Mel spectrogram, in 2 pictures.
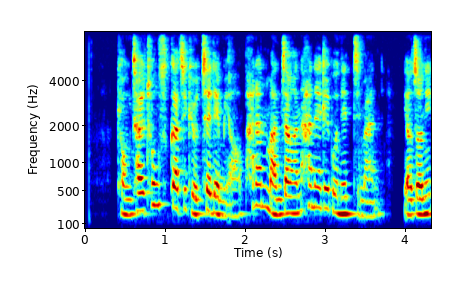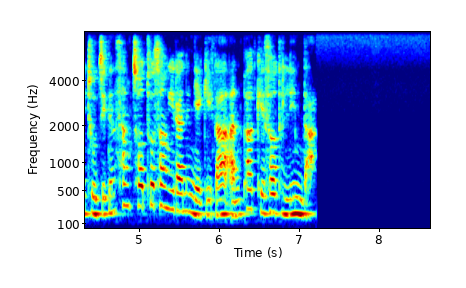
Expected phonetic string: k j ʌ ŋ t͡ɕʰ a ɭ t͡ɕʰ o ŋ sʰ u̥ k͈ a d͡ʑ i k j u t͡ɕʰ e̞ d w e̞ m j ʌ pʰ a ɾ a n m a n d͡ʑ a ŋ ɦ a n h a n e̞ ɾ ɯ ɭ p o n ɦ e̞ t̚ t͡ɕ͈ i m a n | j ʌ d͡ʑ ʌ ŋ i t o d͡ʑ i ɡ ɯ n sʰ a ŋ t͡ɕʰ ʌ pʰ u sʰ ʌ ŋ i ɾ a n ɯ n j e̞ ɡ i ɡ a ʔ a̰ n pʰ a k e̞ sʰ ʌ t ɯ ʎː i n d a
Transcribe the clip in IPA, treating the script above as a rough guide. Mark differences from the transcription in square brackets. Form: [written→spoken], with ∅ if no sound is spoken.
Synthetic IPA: k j ʌ ŋ t͡ɕʰ a ɭ t͡ɕʰ o ŋ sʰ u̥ k͈ a d͡ʑ i k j [u→o] t͡ɕʰ e̞ d w e̞ m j ʌ pʰ a ɾ a n m a n d͡ʑ a ŋ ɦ a n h a n e̞ ɾ ɯ ɭ p o n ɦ e̞ t̚ t͡ɕ͈ i m a n | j ʌ d͡ʑ ʌ [ŋ→ɲ] i [t→t͡ɕ] o d͡ʑ i ɡ ɯ n sʰ a ŋ t͡ɕʰ ʌ [pʰ→tʰ] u sʰ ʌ ŋ i ɾ a n ɯ n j e̞ ɡ i ɡ a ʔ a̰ n pʰ a [k→kʰ] e̞ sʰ ʌ t ɯ ʎː i n d a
